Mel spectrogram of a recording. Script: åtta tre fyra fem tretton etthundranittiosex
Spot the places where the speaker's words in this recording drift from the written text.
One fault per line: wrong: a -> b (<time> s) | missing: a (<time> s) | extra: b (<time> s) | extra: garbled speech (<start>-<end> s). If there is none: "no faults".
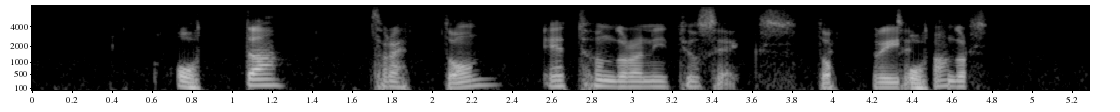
missing: tre fyra fem (1.3 s)
extra: garbled speech (3.9-4.8 s)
